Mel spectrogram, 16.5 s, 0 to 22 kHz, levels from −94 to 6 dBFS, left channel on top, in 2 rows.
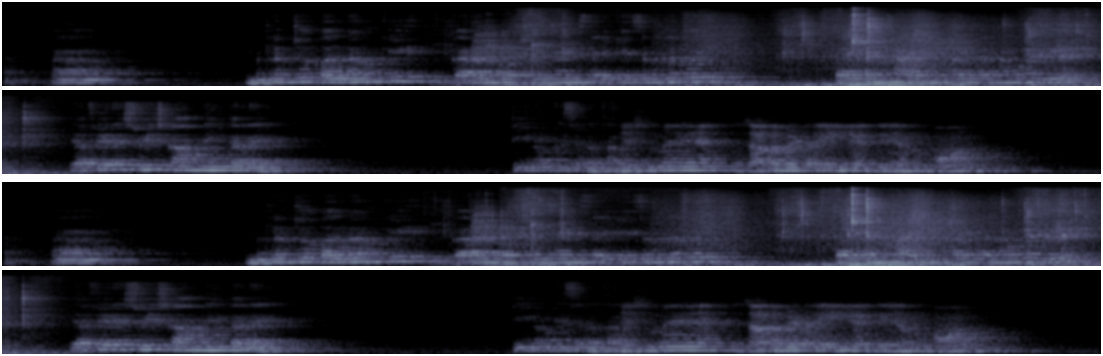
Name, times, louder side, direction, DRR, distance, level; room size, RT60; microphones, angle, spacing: voice 1, 0.4-0.8 1.8-5.5 6.2-8.1 8.7-10.3 12.1-13.0, equal, 50° left, -6 dB, 1.4 m, -44 dB
sound 1, 3.2-8.8, right 3 dB, 75° right, 0.6 m, -46 dB
voice 2, 12.9-15.6, equal, 5° right, -6 dB, 0.5 m, -45 dB
6.9 x 2.5 x 2.5 m, 1.1 s
head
